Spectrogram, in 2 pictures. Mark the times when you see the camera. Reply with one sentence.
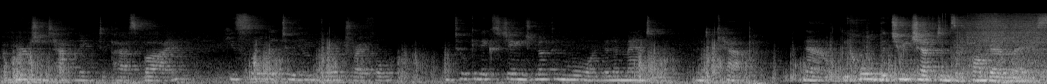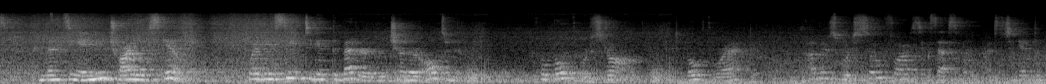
You can't hear the camera here.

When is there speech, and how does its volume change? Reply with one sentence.
You can hear the speech from 0.0 to 20.8 s, getting louder then quieter.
